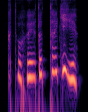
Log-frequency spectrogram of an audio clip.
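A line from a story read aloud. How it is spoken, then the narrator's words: Trembling voice. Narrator (Russian): дрожащим голосом спросила Лена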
